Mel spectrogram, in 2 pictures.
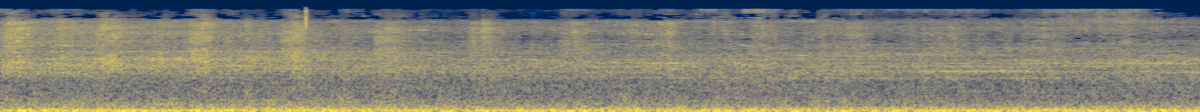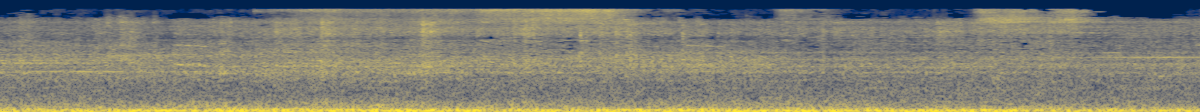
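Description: Double-stack container freight train rolling past: a steady low rumble of steel wheels on the rails.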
